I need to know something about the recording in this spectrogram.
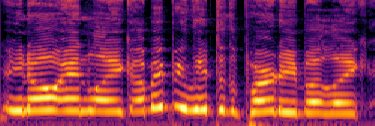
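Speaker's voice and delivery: high, loud mock apology. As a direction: whine it like a latecomer. Imagined future self apology.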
